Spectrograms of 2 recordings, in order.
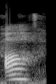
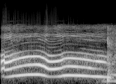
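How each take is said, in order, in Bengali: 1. এটি সাধারণ, নিরপেক্ষ ভাবে উচ্চারিত। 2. এটি খুব রোমান্টিক ভাবে উচ্চারিত। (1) "সরেয়া সাধারণ উচ্চারণ" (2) "আর একটু রোমান্টিক হলে"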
